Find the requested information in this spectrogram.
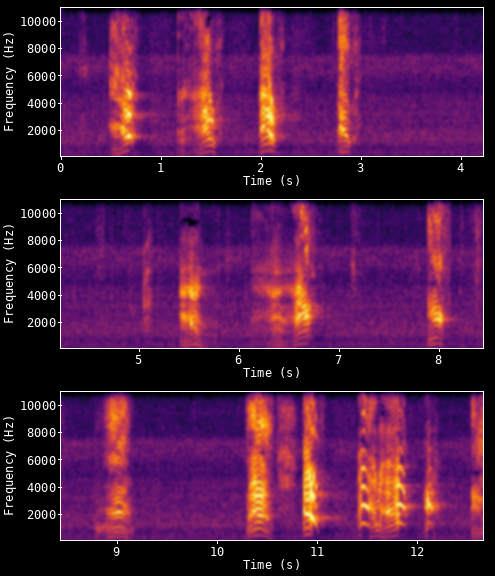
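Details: Chihuahua puppy giving a string of short high squeaky yelps and whines, each rising then falling, spaced irregularly with brief gaps; quieter thin cries in between, a quick cluster of sharp yips near the end.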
